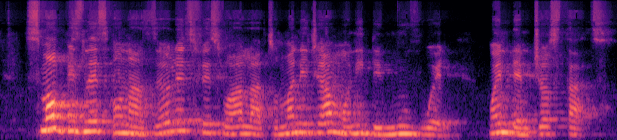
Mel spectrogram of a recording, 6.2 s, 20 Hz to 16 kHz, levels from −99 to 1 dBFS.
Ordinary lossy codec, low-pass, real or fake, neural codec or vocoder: Opus, 16 kbps; 14.4 kHz; real; none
